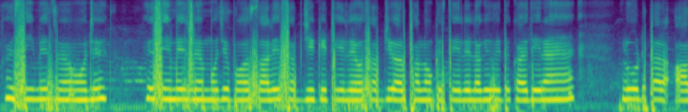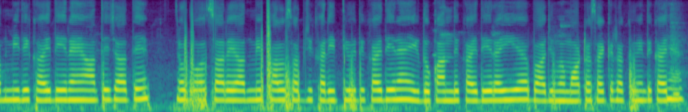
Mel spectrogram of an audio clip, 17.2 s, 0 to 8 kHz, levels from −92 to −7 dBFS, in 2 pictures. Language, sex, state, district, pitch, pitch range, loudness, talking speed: Hindi, female, Maharashtra, Chandrapur, 225 Hz, 220-235 Hz, -15 LUFS, 180 wpm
